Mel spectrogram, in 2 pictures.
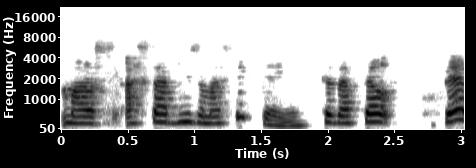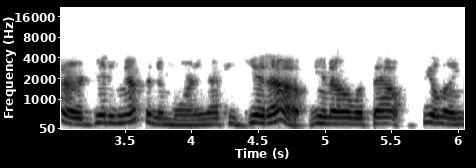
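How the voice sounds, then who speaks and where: Speaking at a fairly quick pace, a woman uses an ordinary speaking voice with a fairly high pitch and lively intonation. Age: 50s. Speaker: direct sales distributor. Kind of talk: testimony.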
